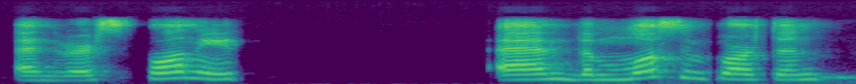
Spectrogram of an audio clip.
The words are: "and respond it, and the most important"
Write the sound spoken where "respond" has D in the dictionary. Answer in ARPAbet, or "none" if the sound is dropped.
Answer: none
